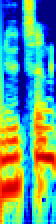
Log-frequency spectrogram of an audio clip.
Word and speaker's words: Knudsen: And you pronounce your last name Knudsen, correct? Knudsen, actually. Knudsen. Yeah, it's Viking. It's Norwegian, so you always pronounce the K.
